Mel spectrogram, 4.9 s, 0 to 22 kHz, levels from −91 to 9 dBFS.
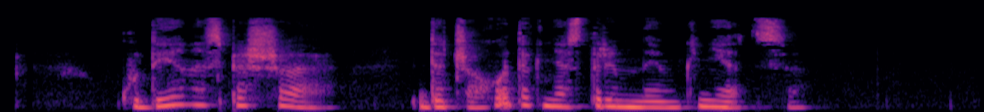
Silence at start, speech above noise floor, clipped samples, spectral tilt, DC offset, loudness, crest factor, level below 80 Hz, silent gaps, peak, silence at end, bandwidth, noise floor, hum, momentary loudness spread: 0.6 s; 46 dB; under 0.1%; -4 dB/octave; under 0.1%; -33 LUFS; 18 dB; -84 dBFS; none; -16 dBFS; 0.9 s; 11.5 kHz; -78 dBFS; none; 8 LU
